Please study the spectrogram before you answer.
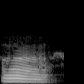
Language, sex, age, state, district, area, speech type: Telugu, male, 60+, Andhra Pradesh, Guntur, urban, conversation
